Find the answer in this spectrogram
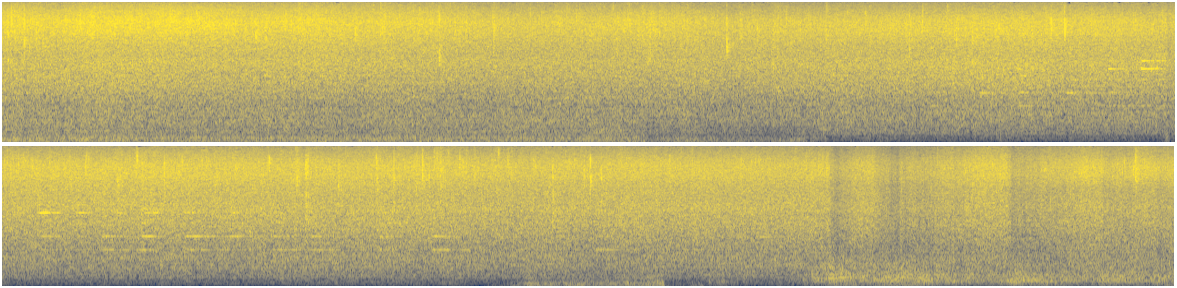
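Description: Torrential rain pouring down in a dense, steady hiss, with a low rumble under it for roughly the first ten seconds.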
